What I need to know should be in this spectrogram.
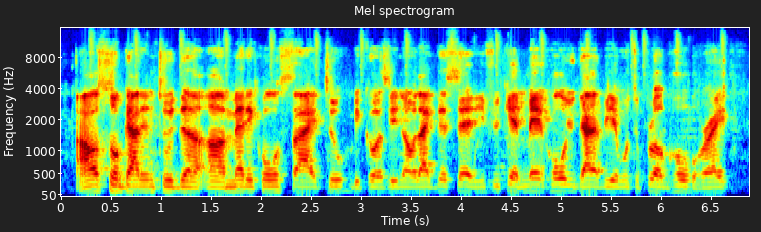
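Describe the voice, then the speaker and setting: With a strong Haitian accent, a man speaks very fast at medium pitch, his loudness swinging widely. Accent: heavy Haitian. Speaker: security consultant and firearms instructor. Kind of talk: podcast interview. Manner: halting, many fillers.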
